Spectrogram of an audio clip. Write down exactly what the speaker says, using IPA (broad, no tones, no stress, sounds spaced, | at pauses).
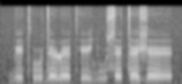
b eː t̪ʰ ʊː d ɛː ɭ ɛː t̪ʰ eː ʎ uː s ɛ t ɛ ʒ ɛː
